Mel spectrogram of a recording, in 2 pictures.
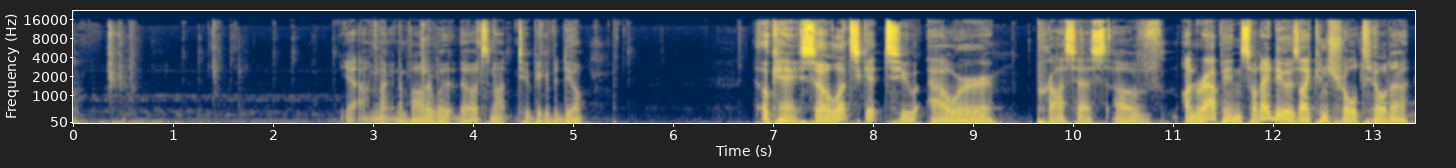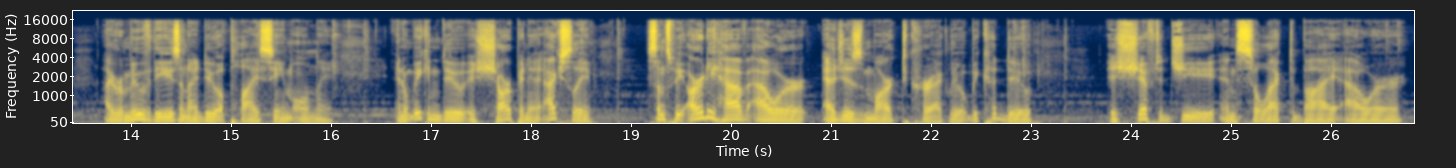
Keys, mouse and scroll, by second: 0.3 KP_Divide, 1.0 middle click, 1.4 shift+middle click, 1.9 middle click, 2.5 middle click, 3.0 middle click, 3.4 Tab, 3.7 middle click, 3.9 Tab, 4.2 middle click, 4.6 shift+middle click, 5.5-6.6 middle drag, 6.7 Tab, 7.6 Tab, 8.0 middle click, 9.3 middle click, 12.5 ctrl+`, 15.5 middle click, 15.9 q, 18.4 Tab, 18.7 middle click, 20.1 middle click, 21.5 middle click, 22.8 shift+g.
